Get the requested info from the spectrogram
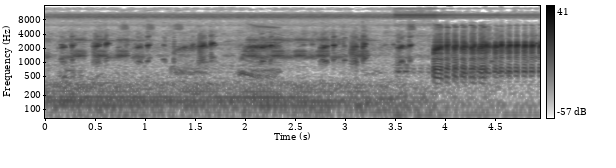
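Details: Frogs croak at night in the rain, a chorus of rapid, rattling pulses and nasal notes with steady background hiss.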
